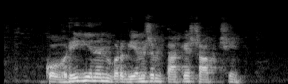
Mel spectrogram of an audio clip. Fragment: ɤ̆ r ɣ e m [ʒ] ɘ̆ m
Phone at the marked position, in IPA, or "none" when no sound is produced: ʒ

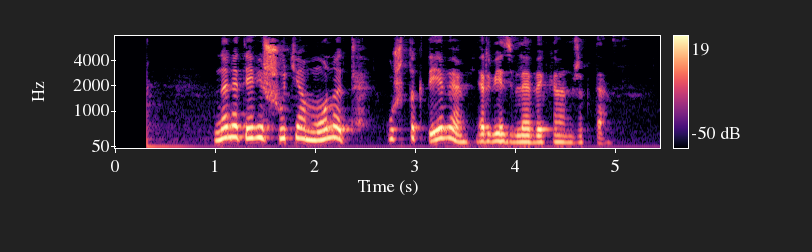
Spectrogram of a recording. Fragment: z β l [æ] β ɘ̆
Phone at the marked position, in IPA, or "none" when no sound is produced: æ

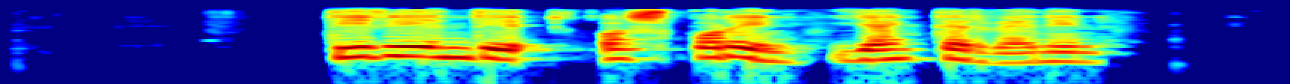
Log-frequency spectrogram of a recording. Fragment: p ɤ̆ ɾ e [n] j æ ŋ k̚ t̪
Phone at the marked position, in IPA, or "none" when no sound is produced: n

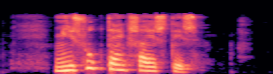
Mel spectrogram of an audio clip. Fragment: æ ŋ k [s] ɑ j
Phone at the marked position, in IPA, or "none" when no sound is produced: ʃ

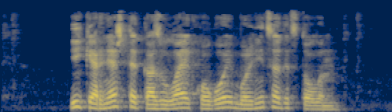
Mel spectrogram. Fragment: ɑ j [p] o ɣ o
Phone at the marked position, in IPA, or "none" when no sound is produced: k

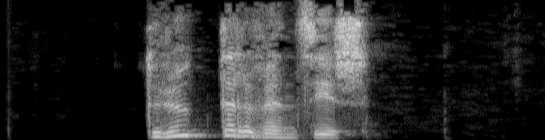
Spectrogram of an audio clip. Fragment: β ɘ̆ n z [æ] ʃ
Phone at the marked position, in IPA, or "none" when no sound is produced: e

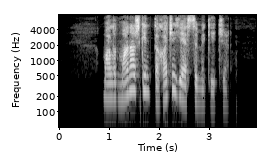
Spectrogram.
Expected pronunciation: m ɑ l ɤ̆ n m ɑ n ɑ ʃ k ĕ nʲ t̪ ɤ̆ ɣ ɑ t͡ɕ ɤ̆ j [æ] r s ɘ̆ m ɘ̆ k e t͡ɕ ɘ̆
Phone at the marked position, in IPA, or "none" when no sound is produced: æ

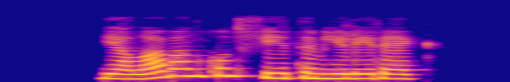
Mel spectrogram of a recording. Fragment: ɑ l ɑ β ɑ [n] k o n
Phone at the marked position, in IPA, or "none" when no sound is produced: n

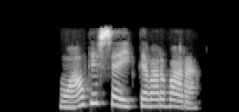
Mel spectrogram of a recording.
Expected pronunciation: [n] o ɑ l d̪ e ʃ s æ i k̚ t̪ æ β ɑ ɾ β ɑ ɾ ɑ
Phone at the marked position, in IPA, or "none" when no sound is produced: m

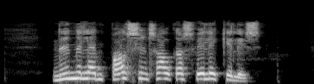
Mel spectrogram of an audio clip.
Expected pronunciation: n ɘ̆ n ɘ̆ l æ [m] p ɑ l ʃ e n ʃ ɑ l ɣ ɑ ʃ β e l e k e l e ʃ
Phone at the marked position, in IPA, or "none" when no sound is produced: n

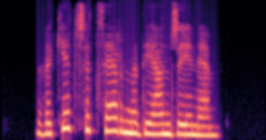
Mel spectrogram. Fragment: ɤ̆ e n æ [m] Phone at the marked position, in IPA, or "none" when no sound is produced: m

